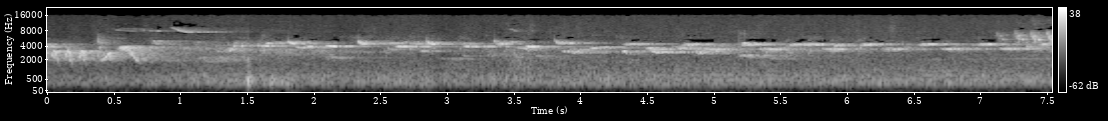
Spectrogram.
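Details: Morning birdsong made of thin, high whistled notes and flat tones layered over one another. Scattered chirps run through the song, with a soft background hum.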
